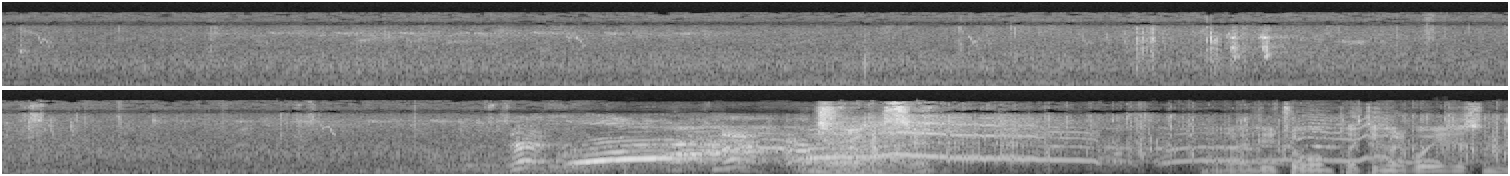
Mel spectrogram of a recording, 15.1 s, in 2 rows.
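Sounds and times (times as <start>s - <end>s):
small birds chirping: 0.0s - 10.3s
outdoor background hiss: 0.0s - 15.0s.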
